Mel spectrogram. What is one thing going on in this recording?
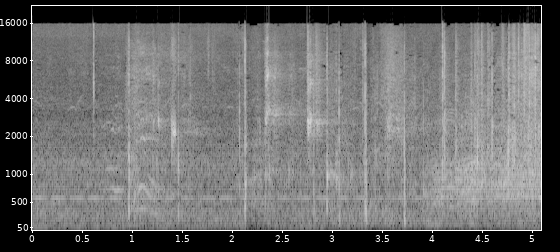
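A tennis ball is struck sharply with rackets and bounces on a hard court.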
